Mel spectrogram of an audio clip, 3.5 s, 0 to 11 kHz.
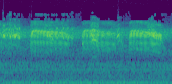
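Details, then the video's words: Young royal albatross chicks greeting each other at their nests, recorded 9 September 2022; three long, even, buzzy brays of about half a second to a second each, separated by brief pauses, over background hum. "Royal Albatross ~ Cute Chick Chat & Interacting Among Neighbors!"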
